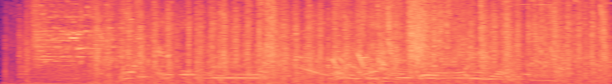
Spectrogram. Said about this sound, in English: The flames ignite boxes of bullets.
